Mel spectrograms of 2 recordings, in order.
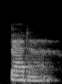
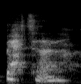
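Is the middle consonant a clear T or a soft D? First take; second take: soft D; clear T. First: The middle consonant sounds like a soft D. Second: The middle consonant is a clear T. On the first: "It sounds more like a D" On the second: "in England, we always pronounce the T sound"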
